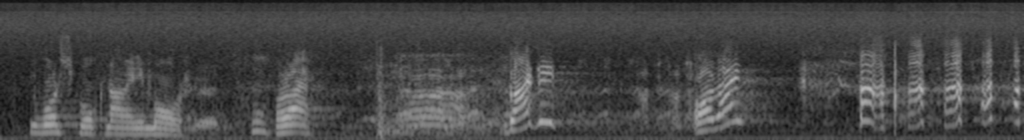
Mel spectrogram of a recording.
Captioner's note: mother laughs loudly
